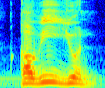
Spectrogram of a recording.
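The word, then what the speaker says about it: قوي: Strong masculine के लिए कवियुन.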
